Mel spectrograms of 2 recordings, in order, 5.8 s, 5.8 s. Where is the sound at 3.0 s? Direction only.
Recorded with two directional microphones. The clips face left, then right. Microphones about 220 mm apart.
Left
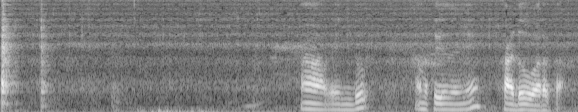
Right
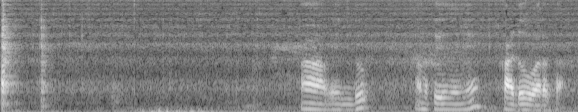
5° left (ahead or behind).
